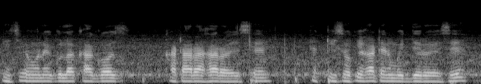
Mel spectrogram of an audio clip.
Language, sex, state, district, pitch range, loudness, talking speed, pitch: Bengali, male, Assam, Hailakandi, 145-155 Hz, -18 LUFS, 125 wpm, 150 Hz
